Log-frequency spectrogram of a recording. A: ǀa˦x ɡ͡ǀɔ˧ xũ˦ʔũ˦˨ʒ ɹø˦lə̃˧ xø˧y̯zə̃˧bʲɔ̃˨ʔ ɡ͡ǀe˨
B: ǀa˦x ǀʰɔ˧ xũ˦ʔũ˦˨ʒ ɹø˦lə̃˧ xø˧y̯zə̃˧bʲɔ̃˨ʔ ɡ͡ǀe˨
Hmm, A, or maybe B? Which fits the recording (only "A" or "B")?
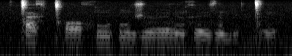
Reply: B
